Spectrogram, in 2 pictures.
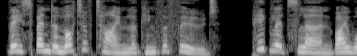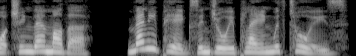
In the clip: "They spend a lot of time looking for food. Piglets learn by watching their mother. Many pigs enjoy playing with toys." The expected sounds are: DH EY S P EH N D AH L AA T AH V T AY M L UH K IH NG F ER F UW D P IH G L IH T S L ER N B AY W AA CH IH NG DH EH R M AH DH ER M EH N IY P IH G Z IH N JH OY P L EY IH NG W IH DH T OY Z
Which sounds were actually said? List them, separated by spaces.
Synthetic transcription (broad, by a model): DH EY S P EH N D AH L AA T AH V T AY M L UH K IH NG F ER F UW D P IH G L IH T S L ER N B AY W AA CH IH NG DH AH R M AH DH ER M EH N IY P IH G Z IH N JH OY P L EY IH NG W IH DH T OY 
